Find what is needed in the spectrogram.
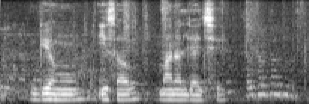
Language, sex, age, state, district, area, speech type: Maithili, male, 18-30, Bihar, Darbhanga, rural, spontaneous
